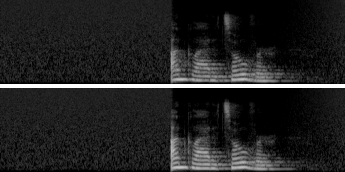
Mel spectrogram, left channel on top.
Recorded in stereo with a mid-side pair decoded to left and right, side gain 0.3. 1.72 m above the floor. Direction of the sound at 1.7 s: 65° right.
